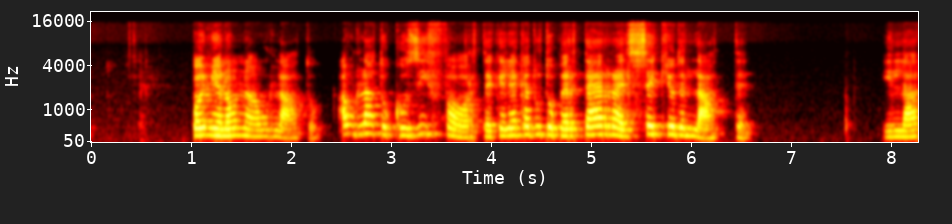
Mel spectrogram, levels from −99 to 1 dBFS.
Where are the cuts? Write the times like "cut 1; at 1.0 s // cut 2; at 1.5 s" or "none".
cut 1; at 2.4 s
